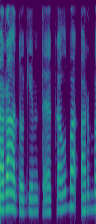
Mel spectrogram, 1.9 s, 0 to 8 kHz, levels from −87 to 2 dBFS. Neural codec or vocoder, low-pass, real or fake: none; 7.2 kHz; real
